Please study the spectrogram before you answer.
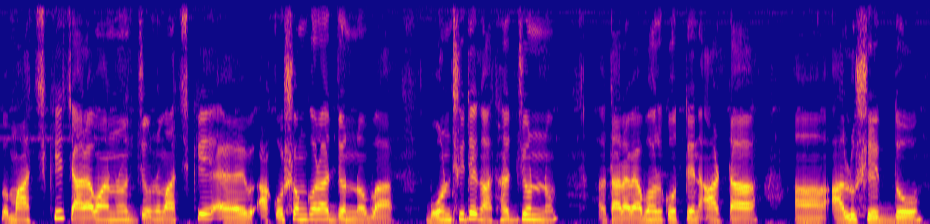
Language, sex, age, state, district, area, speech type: Bengali, male, 18-30, West Bengal, Kolkata, urban, spontaneous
